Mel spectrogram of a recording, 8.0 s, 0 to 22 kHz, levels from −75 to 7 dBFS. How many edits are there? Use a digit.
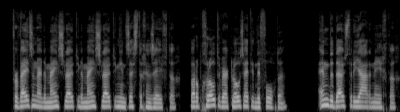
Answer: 4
